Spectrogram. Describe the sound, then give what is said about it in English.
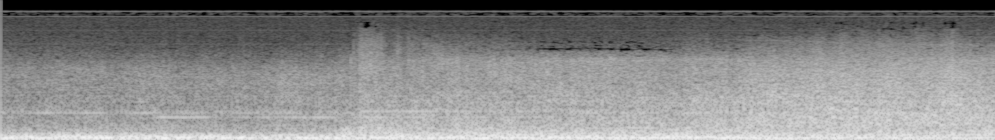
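Loud rocket launch into space: a dense, steady roaring rumble that is heaviest in the low end, with a brighter hiss joining partway through and holding to the end. “They put you in a rocket and shot you into space.”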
